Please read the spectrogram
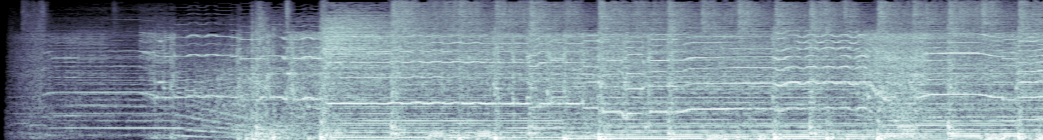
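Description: Instrumental rock music led by an electric guitar. It opens with a held note that swells in and slides down in pitch, then drums and bass come in at about two and a half seconds. Over them the lead guitar plays long sustained notes with vibrato and bends.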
